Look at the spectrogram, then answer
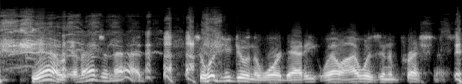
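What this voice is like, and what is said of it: Usual voice. Nothing is said of it.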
